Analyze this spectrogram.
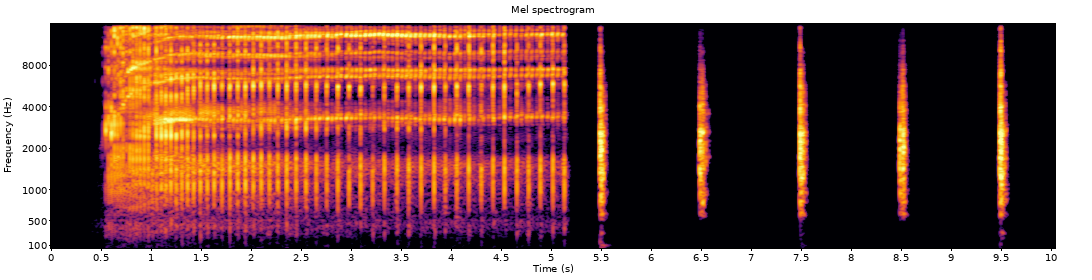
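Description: A dolphin gives a rapid, buzzy burst of pulses with tonal overtones, then single sharp clicks.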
